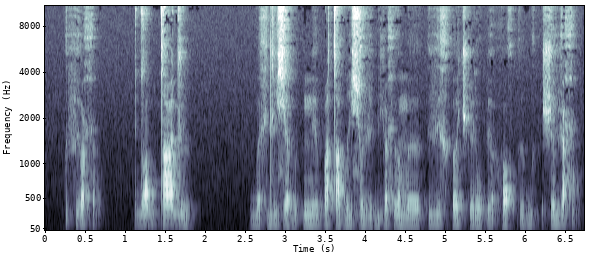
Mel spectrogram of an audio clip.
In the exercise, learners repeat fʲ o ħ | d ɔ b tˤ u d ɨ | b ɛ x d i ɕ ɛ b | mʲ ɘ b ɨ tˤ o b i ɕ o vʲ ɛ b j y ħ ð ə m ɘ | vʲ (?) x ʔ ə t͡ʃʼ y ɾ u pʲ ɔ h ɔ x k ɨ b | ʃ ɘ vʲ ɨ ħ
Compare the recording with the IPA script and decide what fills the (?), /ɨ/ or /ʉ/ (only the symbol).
ɨ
